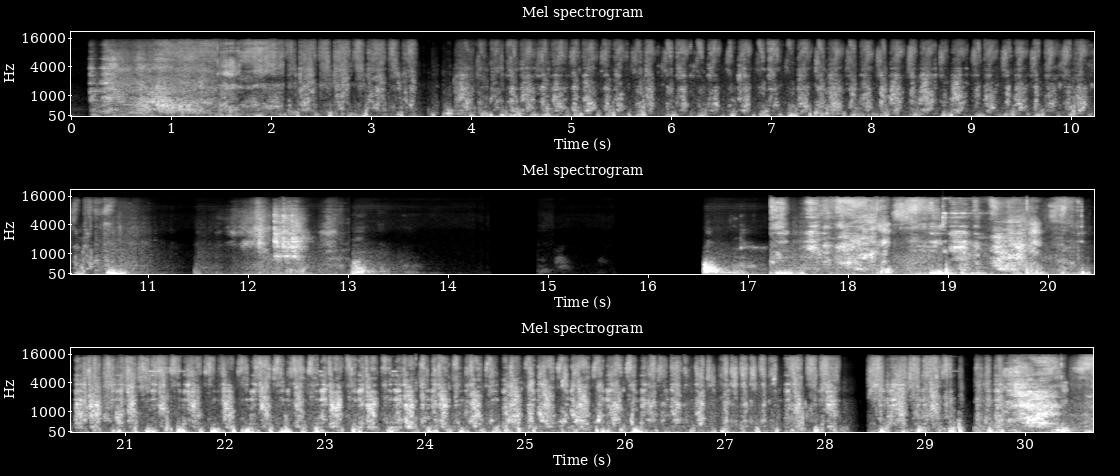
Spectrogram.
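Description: Small hand plane taking thin shavings off a soft red cedar soundboard in quick repeated strokes. The strokes stop for a few seconds about halfway through, then resume.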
